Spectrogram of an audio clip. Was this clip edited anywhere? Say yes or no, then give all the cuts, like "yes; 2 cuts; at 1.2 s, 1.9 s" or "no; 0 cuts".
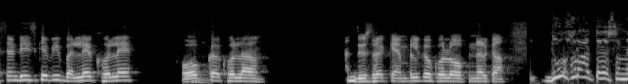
yes; 1 cut; at 5.4 s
